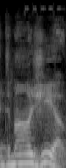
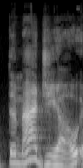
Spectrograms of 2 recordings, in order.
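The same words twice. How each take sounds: First: "DiMaggio" with a soft zh sound, duh-MAH-zhee-o; mock the American "DiMaggio" with a French-style zh; "DiMaggio" said the wrong way, like a French j; wrong soft pronunciation. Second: "DiMaggio" with a hard Italian "gg", dee-MAH-djo, drawn out; slow, proper Italian "DiMaggio"; Italian pronunciation. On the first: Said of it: "But people say". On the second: Shown as a demonstration. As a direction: say "DiMaggio" the Italian way, the double g stressed and held. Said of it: "It's formaggio".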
